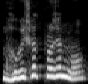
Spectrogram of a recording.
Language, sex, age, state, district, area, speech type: Bengali, female, 45-60, West Bengal, Paschim Bardhaman, rural, spontaneous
